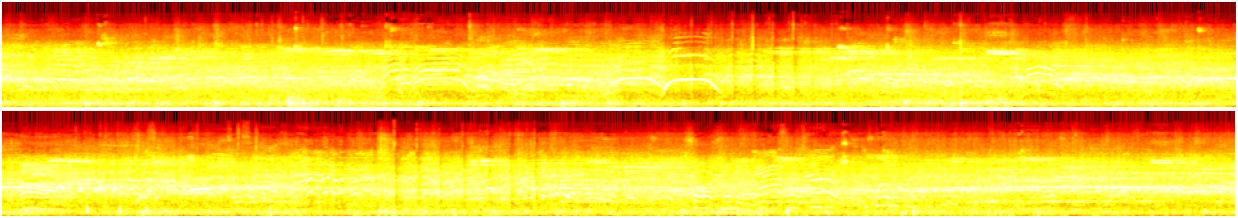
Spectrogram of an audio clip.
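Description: Sports-hall din of volleyball play in a large hall: many overlapping voices and calls from players and spectators, short high sneaker squeaks on the court, and the thuds of the ball being hit and bounced.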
